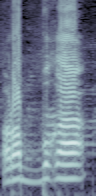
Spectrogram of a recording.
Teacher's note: রকে পুর করে পড়তে হবে, অর্থাৎ মুখ গোল করে পড়তে হবে রব্বুকা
